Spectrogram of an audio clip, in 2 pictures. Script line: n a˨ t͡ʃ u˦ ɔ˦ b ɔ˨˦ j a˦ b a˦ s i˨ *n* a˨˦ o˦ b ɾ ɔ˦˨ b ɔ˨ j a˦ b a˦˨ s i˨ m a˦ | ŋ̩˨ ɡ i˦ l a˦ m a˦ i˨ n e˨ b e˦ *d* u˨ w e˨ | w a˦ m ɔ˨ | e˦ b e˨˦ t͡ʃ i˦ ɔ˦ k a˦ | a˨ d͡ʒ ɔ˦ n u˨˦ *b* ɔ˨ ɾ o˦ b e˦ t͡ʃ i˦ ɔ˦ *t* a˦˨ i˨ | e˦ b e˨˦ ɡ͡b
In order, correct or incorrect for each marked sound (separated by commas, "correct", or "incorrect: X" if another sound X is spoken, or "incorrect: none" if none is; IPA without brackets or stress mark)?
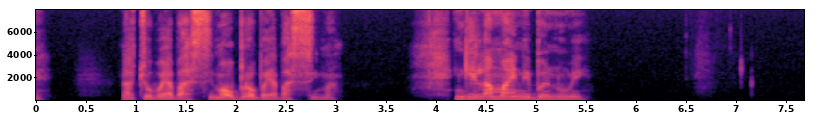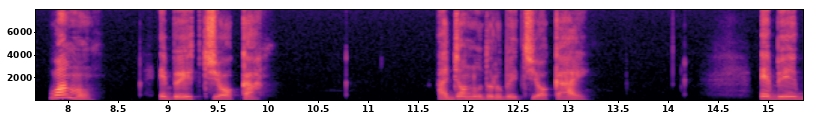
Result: incorrect: m, incorrect: n, incorrect: d, incorrect: k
